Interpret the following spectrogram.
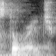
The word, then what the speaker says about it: Storj: channel guys so Storage storage meant to be pronounced storage but uh I like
